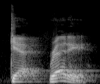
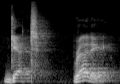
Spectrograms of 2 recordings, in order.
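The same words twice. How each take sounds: First: The T at the end of get is dropped. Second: The T at the end of get is pronounced. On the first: "The T is gone" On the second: "We're pronouncing the T"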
